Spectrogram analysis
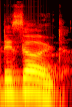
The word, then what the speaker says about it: desert: Fourth pair word है डेजर्ट एंड डिजर्ट।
